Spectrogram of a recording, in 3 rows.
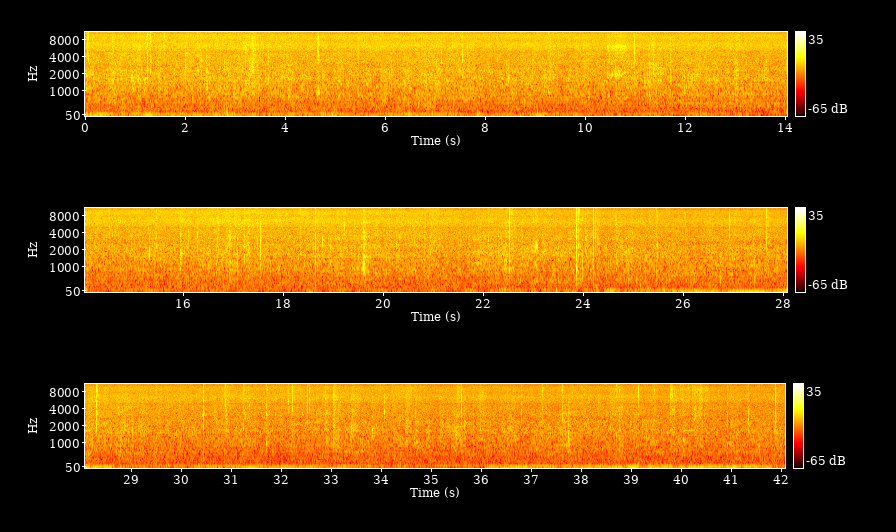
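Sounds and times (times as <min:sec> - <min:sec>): sharp clicks and ticks: 0:00.0 - 0:13.2, 0:21.7 - 0:42.0
steady rushing noise: 0:00.0 - 0:42.0.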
